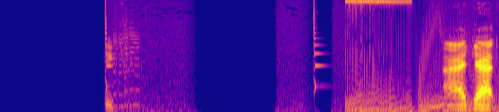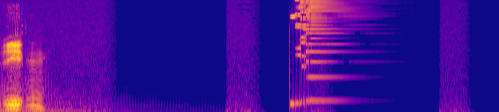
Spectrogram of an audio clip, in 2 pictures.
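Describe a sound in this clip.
Electronic game sound effects beep and chime.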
